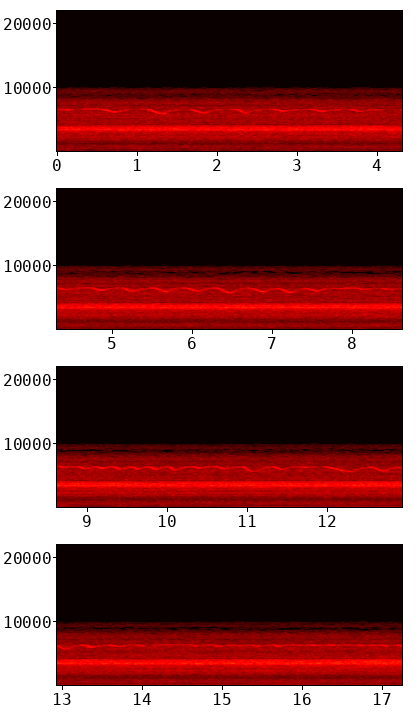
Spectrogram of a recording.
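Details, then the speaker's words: Molar crown preparation for a PFM crown, reducing one cusp tip at a time with the bur angle held constant, cusp down and out; steady high-pitched whine of a high-speed dental drill cutting tooth with constant hiss. "so keep this angle constant go from the tip downwards from the tip outwards okay from the tip down and tip out"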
